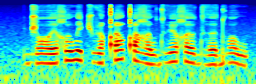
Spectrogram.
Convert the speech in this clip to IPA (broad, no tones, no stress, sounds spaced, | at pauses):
d͡ʒ ɔː ɪ̯ χ u w e t͡ʃ v ʏ qʼ e w qʼ e ʁ ə w dʱ ʏː χ əː ʊ̯ dʱ əː d w ɔ w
